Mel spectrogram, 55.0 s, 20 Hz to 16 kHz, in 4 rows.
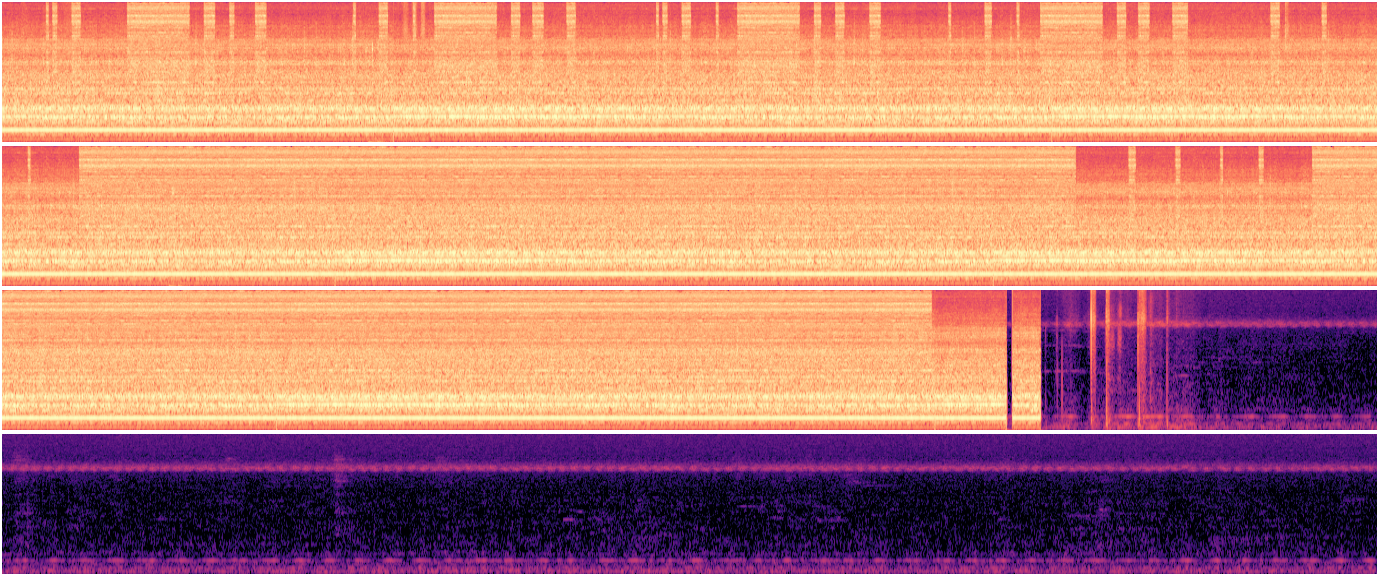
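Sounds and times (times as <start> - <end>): hiss of cutting: 0.0 - 2.7, 6.5 - 12.0, 12.6 - 37.6
cnc machine whining: 0.0 - 37.9.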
